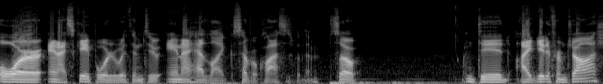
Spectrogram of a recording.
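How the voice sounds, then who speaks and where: The tone is bright and sharp, with fairly even intonation but big swings in loudness. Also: man, medium pitch for a man, fairly quick pace. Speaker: podcast host. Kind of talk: casual chat.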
